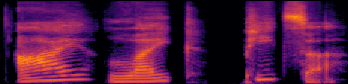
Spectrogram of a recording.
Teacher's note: Voice falls on pizza. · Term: falling intonation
